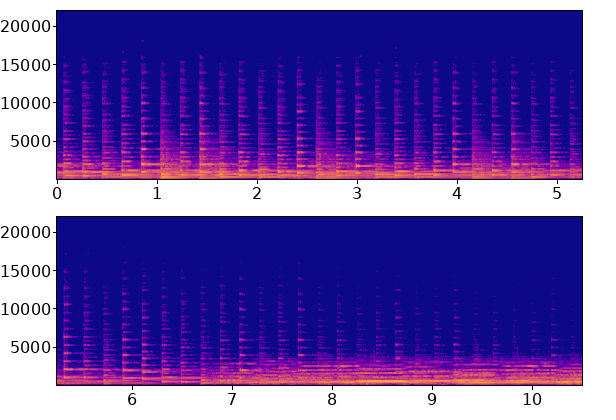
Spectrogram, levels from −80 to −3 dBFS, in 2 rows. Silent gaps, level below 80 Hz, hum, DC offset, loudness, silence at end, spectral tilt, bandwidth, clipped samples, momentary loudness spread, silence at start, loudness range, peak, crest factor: none; -60 dBFS; none; under 0.1%; -28 LUFS; 0 s; -3.5 dB/octave; 15 kHz; under 0.1%; 11 LU; 0 s; 8 LU; -10 dBFS; 18 dB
